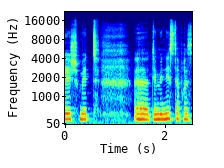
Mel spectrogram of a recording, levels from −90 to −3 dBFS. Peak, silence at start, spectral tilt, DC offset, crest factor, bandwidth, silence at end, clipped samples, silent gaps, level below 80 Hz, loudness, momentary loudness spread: -12 dBFS; 0 s; -5.5 dB/octave; under 0.1%; 14 dB; 16 kHz; 0 s; under 0.1%; none; -60 dBFS; -24 LUFS; 18 LU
